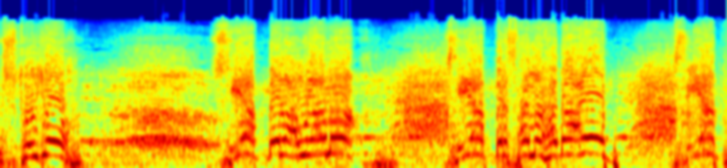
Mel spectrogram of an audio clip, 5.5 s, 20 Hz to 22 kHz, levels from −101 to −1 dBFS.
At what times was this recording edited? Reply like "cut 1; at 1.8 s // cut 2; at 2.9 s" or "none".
none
